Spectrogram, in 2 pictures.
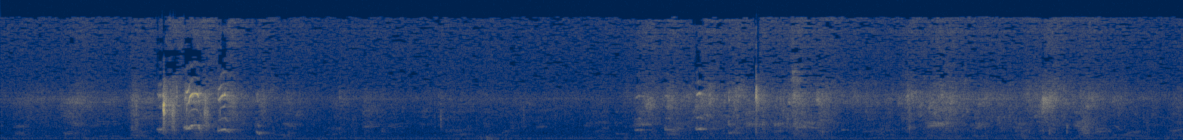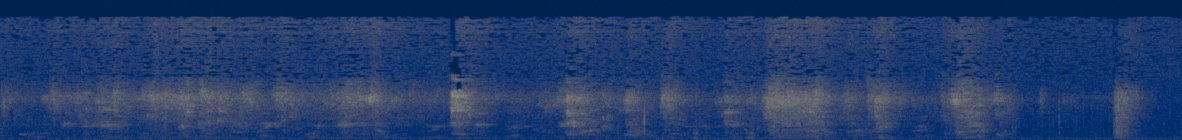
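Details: Soft, high-pitched whimpers and squeaks come in quick irregular bursts from a Pembroke Welsh Corgi mother's first litter of puppies.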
